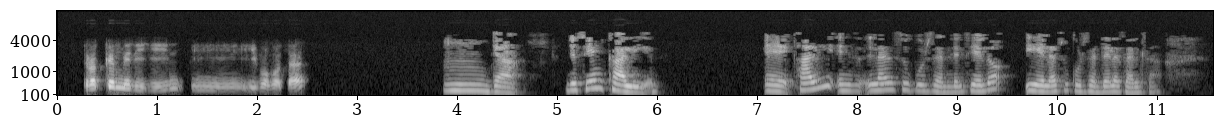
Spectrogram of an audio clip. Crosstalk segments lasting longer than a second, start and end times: none

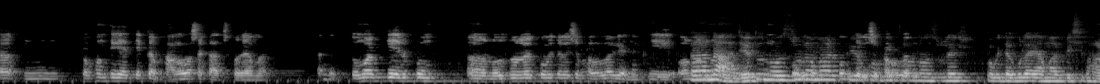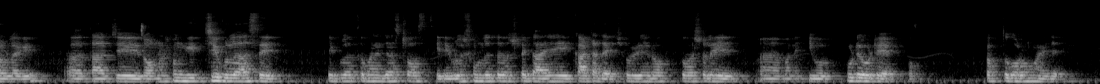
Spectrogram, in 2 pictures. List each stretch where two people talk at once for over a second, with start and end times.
6.9-9.2

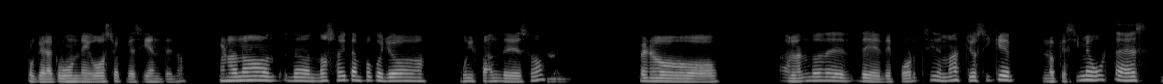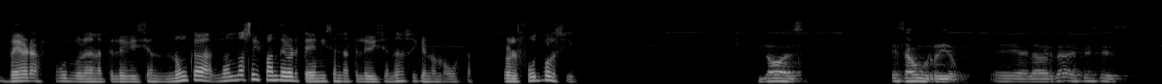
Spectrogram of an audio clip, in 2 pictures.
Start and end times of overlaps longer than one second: none

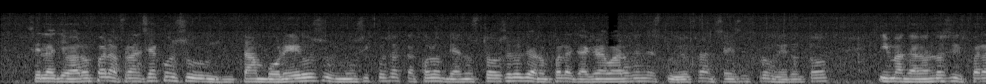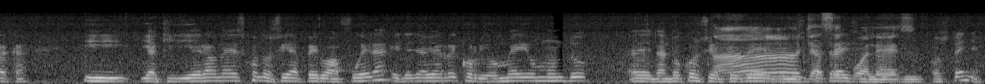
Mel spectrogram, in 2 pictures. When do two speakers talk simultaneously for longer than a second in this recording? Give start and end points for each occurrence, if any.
17.0-19.0

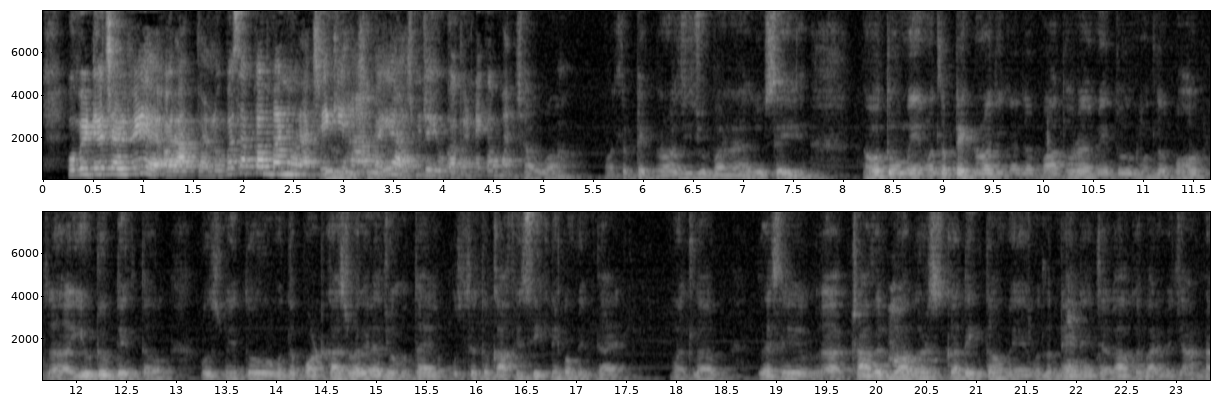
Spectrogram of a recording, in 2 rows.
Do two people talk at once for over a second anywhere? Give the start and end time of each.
2.8-4.2

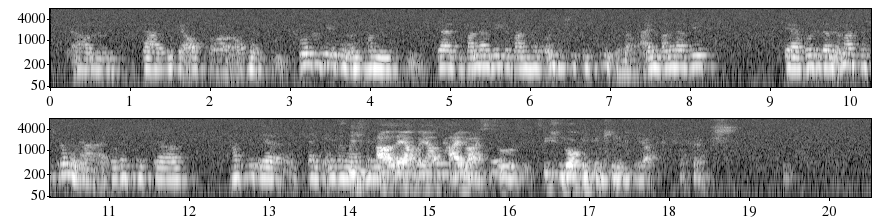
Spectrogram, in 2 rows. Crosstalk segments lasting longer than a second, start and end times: 13.9-15.9

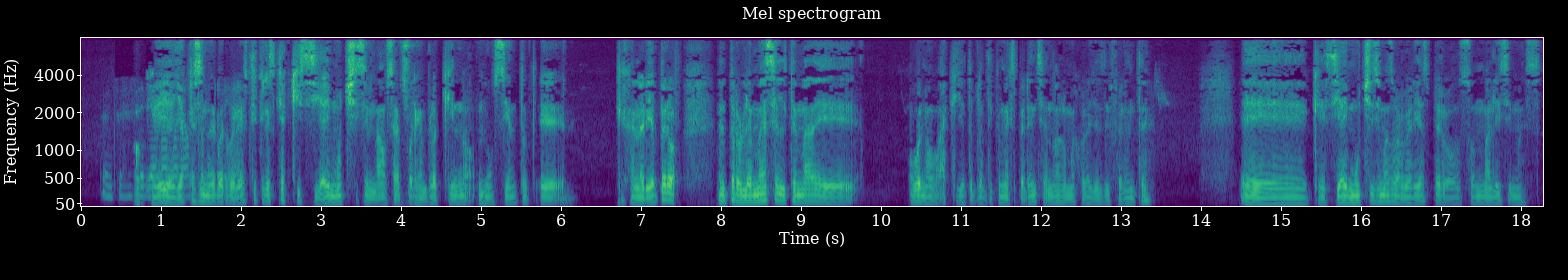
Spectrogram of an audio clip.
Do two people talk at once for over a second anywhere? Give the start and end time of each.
0.7-2.0

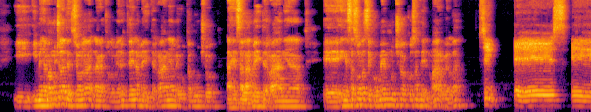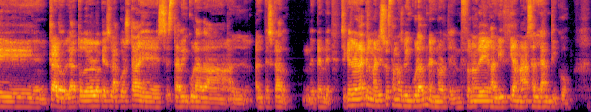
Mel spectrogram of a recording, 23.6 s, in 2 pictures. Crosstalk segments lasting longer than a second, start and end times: none

